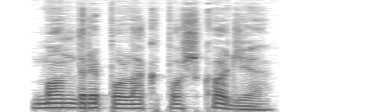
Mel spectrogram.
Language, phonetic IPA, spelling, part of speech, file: Polish, [ˈmɔ̃ndrɨ ˈpɔlak pɔ‿ˈʃkɔd͡ʑɛ], mądry Polak po szkodzie, proverb, Pl-mądry Polak po szkodzie.ogg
